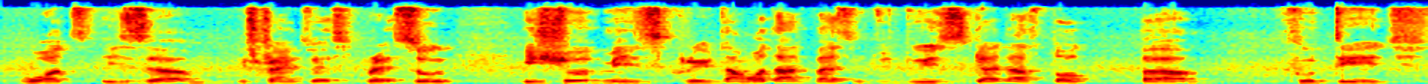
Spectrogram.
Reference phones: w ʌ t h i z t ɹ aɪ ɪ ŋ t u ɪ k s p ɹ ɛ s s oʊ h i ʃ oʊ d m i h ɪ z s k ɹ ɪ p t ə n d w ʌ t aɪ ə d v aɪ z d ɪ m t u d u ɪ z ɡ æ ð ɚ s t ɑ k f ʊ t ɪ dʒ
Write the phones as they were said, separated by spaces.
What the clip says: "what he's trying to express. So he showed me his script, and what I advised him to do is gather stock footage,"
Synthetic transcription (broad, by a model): w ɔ t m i s t ɹ aɪ ɪ ŋ t u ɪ k s p ɹ ɛ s s oʊ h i ʃ oʊ d m i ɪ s k ɹ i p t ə n w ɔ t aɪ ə d v aɪ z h ɪ m t u d u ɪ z ɡ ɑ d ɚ s t ɑ k f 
